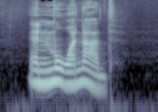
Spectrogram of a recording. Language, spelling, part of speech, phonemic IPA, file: Swedish, månad, noun, /ˈmoː.nad/, Sv-månad.ogg
- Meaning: a month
